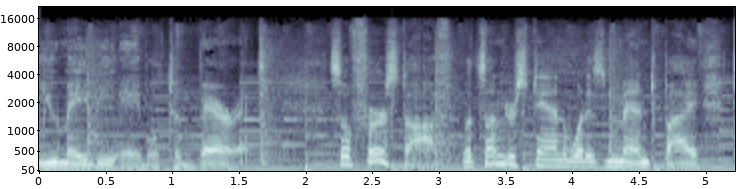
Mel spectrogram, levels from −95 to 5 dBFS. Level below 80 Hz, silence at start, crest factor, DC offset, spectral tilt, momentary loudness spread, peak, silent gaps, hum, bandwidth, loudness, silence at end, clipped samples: -28 dBFS; 0 s; 12 dB; under 0.1%; -5 dB/octave; 8 LU; 0 dBFS; none; none; 16.5 kHz; -13 LUFS; 0 s; under 0.1%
